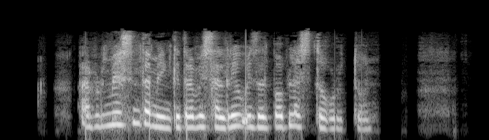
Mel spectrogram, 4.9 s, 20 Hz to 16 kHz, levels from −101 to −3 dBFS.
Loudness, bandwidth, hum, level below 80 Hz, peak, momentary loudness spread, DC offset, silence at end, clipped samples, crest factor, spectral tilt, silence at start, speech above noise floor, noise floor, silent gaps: -17 LUFS; 8 kHz; none; -62 dBFS; -2 dBFS; 13 LU; under 0.1%; 1.15 s; under 0.1%; 16 dB; -2 dB/octave; 0.8 s; 36 dB; -53 dBFS; 3.49-3.54 s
